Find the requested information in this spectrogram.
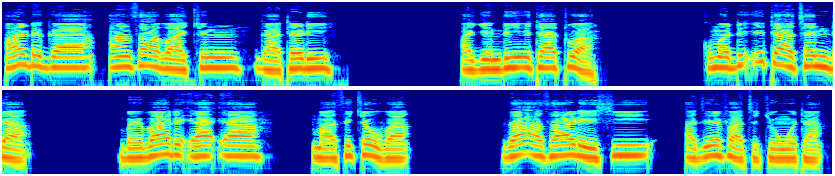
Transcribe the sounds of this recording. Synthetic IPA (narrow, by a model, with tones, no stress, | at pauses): ʔa˦nɽɪ˨ɡaː˦ʔa˦ns̬a˦˨baː˨kʲɪ˦ŋɡaː˨tɐ˦ɽiː˦ | ʔa˨ɡʲɪ˨ndɪ˦ŋʔɪ˦taː˦tʊ˦waː˨ | kʷʊ˦ma˦dʊ˦ʔʔɪ˦taː˨t͡ʃɛ˦nda˨ | ba˨jbaː˦da˨j̰ʔaː˦ʔʲaː˦ | maː˨suː˦kʲa˦˨wba˦ʔ | zaː˦ʔa˨s̬aː˦ɽeː˨ʃi˦ | ʔa˨d͡ʒeː˦ɸaː˨t͡ʃɪ˦kʲɪ˦ŋwʊ˦taː˦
